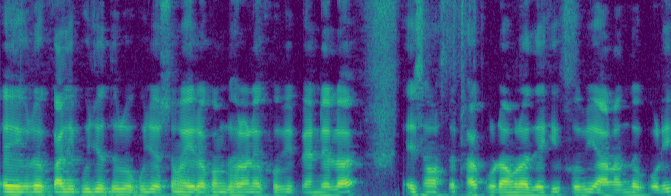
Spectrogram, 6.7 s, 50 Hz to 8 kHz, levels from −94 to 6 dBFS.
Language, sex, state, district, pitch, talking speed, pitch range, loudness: Bengali, male, West Bengal, Kolkata, 115 Hz, 135 wpm, 110-115 Hz, -17 LUFS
